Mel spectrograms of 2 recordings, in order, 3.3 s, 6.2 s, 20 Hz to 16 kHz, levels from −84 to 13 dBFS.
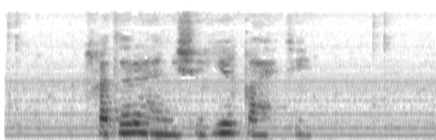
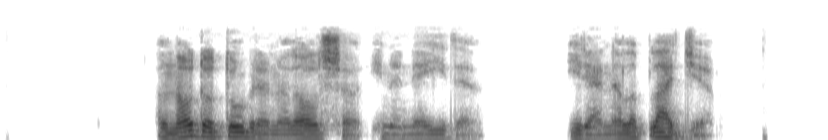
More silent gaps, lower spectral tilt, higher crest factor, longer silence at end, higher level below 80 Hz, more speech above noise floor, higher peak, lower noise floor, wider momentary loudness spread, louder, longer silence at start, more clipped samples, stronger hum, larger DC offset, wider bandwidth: second, none vs 3.63-4.25 s; about the same, -5.5 dB/octave vs -5.5 dB/octave; about the same, 18 dB vs 20 dB; about the same, 0.95 s vs 0.9 s; second, -60 dBFS vs -52 dBFS; second, 27 dB vs over 72 dB; second, -6 dBFS vs -2 dBFS; second, -49 dBFS vs under -90 dBFS; first, 22 LU vs 15 LU; second, -22 LUFS vs -19 LUFS; second, 0.65 s vs 1.2 s; neither; neither; neither; first, 11.5 kHz vs 7.4 kHz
